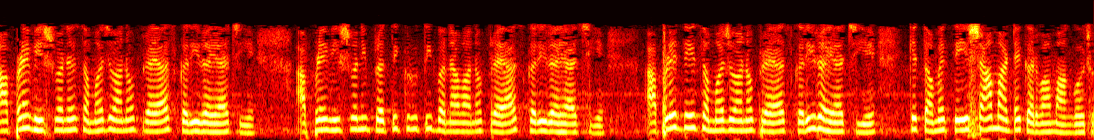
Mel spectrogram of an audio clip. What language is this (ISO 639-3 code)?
guj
